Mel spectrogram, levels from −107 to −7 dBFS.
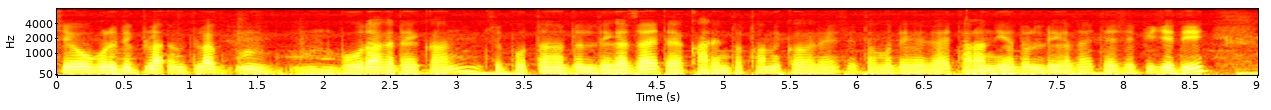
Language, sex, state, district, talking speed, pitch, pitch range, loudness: Chakma, male, Tripura, Unakoti, 220 wpm, 115 Hz, 110-125 Hz, -17 LUFS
